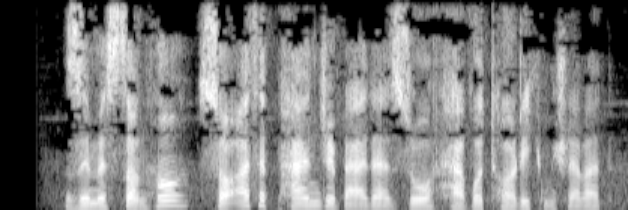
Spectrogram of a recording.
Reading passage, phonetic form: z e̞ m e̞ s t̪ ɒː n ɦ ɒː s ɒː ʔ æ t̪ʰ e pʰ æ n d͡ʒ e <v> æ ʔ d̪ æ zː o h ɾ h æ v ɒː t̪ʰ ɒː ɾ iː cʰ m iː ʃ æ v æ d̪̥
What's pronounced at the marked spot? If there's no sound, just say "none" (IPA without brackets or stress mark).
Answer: b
